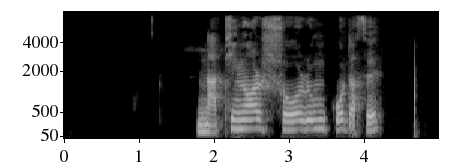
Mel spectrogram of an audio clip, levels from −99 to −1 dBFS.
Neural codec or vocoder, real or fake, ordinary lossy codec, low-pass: none; real; MP3, 48 kbps; 7.2 kHz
